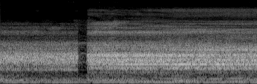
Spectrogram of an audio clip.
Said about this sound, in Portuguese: Um secador.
